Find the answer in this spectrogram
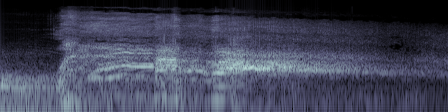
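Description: A man's voice shouting in a few bending, drawn-out yells, then trailing off into a long echoing tail that fades away.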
